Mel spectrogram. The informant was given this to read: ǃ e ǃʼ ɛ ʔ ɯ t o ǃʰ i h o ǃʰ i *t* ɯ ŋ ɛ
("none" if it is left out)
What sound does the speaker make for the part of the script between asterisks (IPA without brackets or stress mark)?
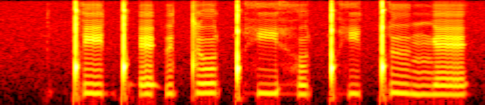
ǃ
